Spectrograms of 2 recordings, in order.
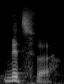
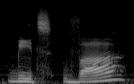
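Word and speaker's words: מצוות: meets var you'll hear people say mitzvot but the actual pronunciation is Sephardic Hebrew is meets vow and it means commandment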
